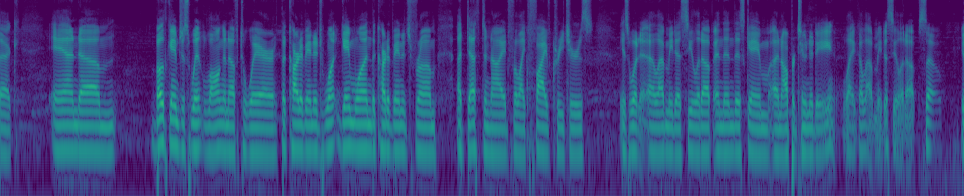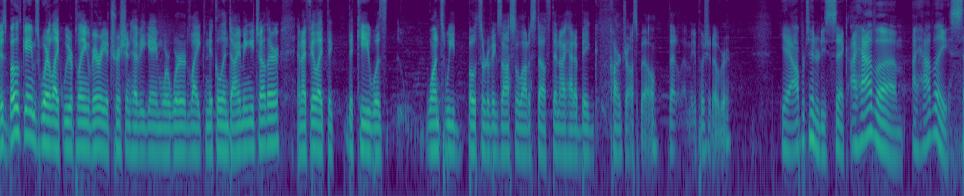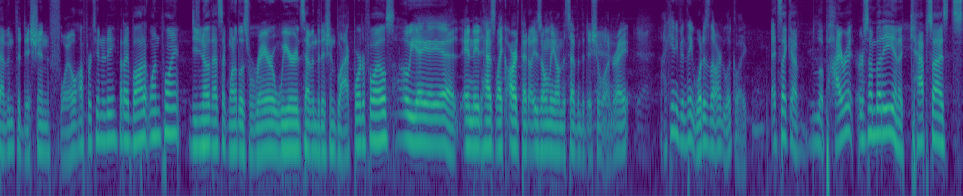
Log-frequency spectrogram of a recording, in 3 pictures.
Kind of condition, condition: setting, busy venue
